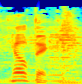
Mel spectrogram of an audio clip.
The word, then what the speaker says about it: Celtic: The standard way to say Celtic is a hard C that sounds like a K. So oh. It is Celtic.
